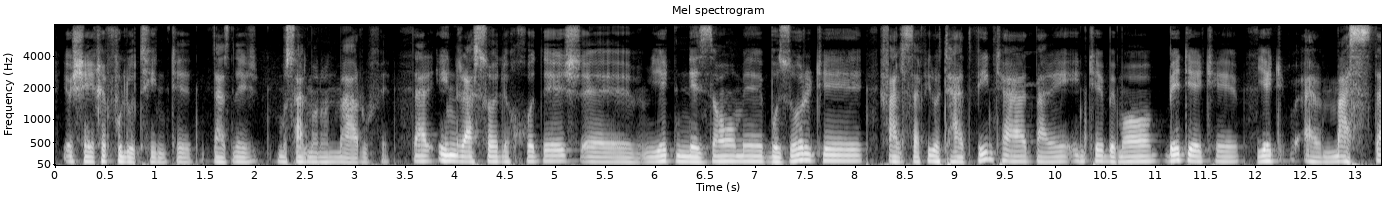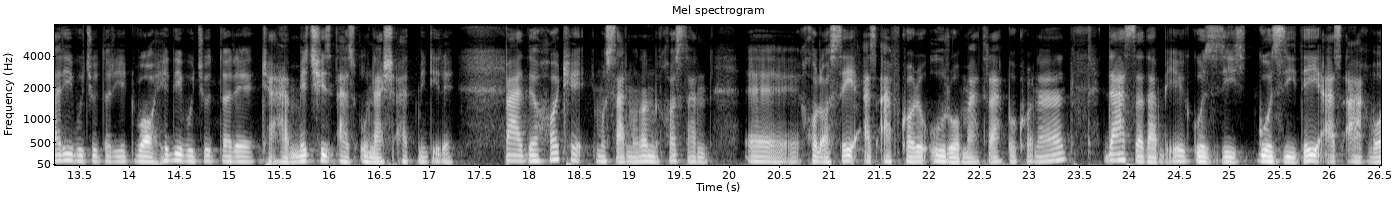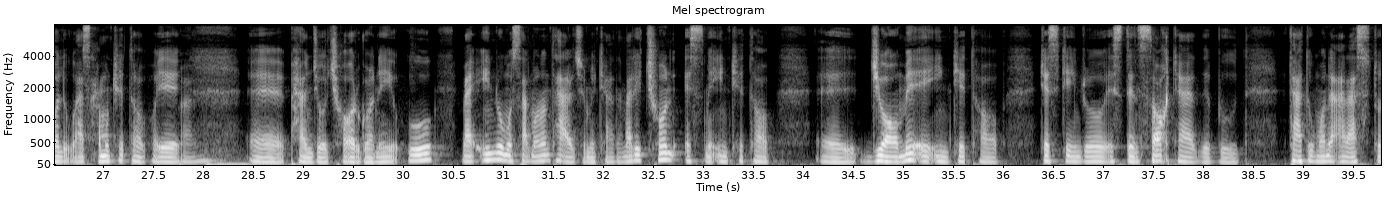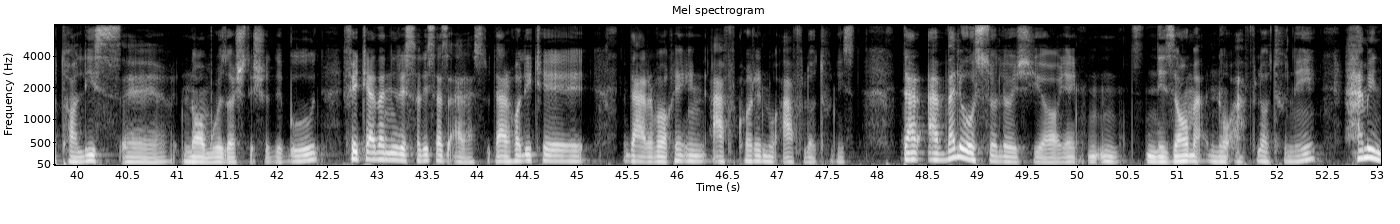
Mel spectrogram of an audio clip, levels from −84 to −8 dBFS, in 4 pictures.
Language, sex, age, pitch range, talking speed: Persian, male, 30-49, 100-115 Hz, 130 wpm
